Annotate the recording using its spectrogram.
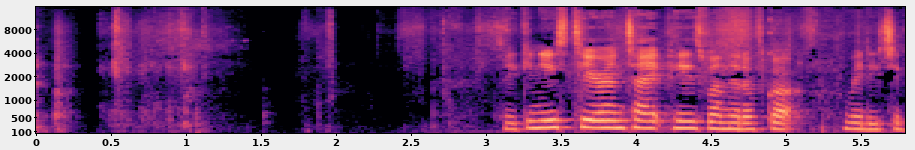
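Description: Paper rustles and slides as hands handle it.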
